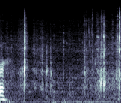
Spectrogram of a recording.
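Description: Clay targets clicking against each other and the magazine tube of an automatic clay thrower as a stack is loaded by hand: one sharp click about half a second in, then a few lighter clicks near the end.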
